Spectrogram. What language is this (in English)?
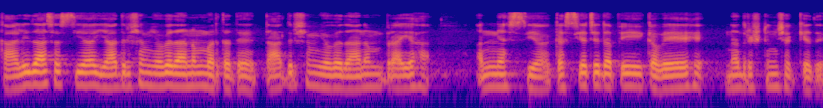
Sanskrit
